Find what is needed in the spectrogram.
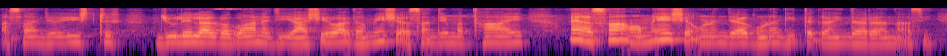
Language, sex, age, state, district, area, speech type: Sindhi, female, 45-60, Gujarat, Junagadh, rural, spontaneous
